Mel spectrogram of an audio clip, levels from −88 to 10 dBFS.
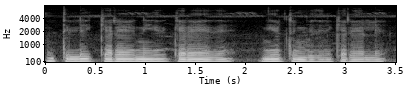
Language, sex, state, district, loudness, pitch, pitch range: Kannada, male, Karnataka, Koppal, -13 LUFS, 115 Hz, 105-115 Hz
